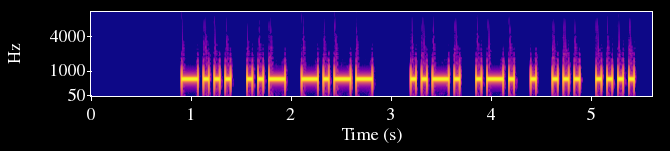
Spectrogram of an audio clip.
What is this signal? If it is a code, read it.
Morse code, heard as a keyed tone, about 22 wpm, 690 Hz. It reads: BUY FRESH
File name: practice / 22wpm / Easy Sentences with Hints - 22wpm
